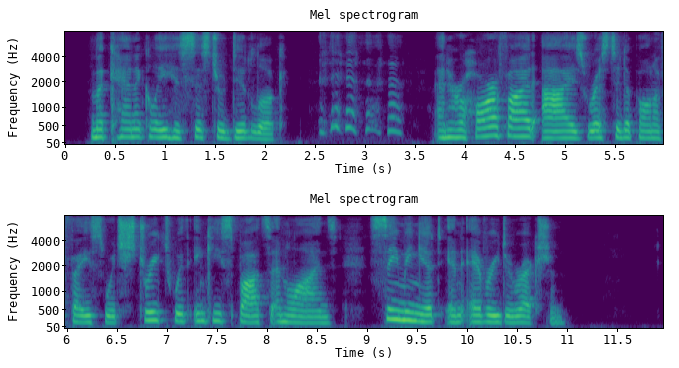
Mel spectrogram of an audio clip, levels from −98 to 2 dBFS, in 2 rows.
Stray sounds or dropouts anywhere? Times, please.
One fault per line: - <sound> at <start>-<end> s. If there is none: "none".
- laugh at 2.5-3.4 s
